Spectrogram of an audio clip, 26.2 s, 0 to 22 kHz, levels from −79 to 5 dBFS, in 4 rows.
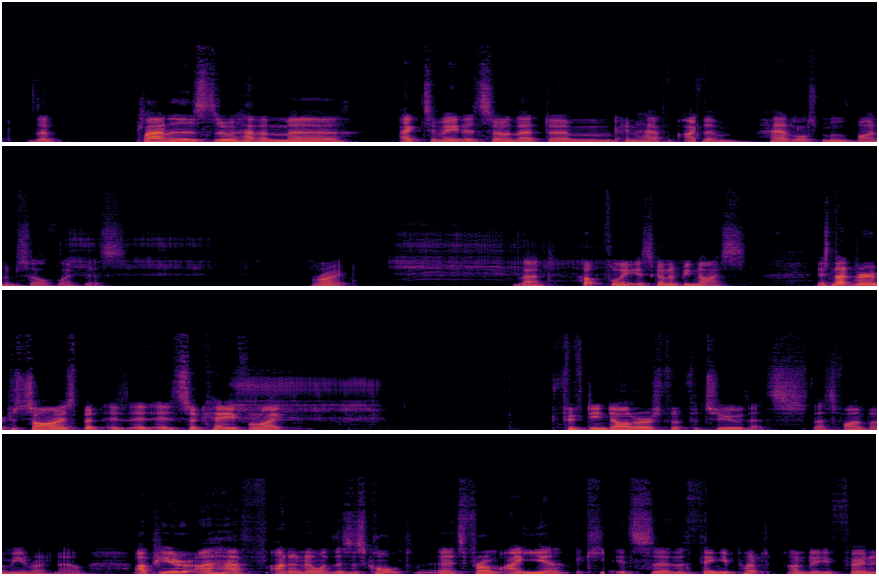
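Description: Chunks out of order occur at 4.6 to 5.2 s and again at 23.6 to 24.2 s. In each span one 200 ms chunk plays two chunks late, after the audio meant to follow it. Nothing is lost, but the sequence jumbles briefly, with three hard joins.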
